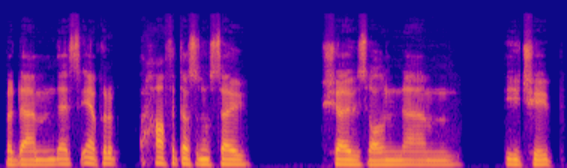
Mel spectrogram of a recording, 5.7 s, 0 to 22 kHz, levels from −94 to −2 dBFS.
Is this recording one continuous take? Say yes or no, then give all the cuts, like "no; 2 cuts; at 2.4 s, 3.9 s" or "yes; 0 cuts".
yes; 0 cuts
